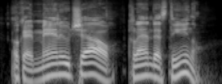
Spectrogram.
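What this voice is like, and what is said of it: Faked foreign accent on names. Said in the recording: “you said it with an accent? ... it's not my accent. ... I faked it.”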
